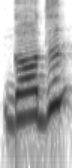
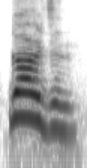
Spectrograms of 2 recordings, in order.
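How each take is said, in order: First: It is said in a British accent. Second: It is said in an American accent.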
